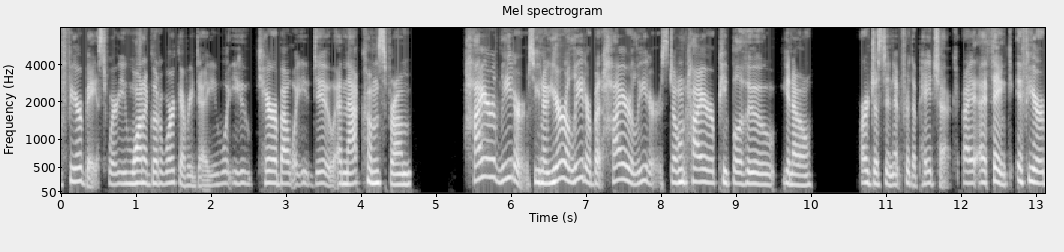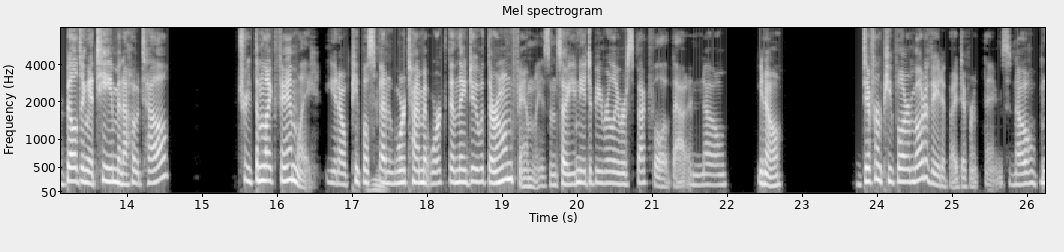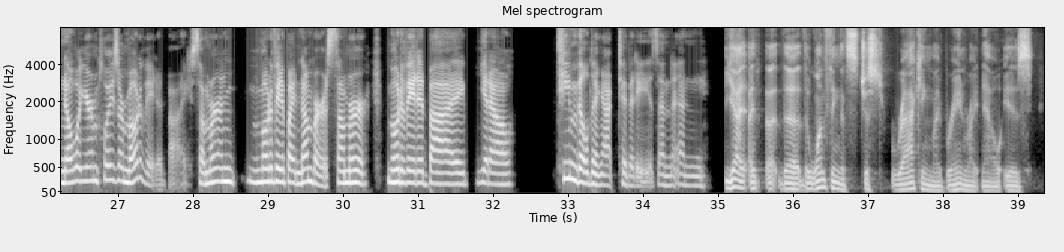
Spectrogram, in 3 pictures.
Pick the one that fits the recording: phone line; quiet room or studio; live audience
quiet room or studio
